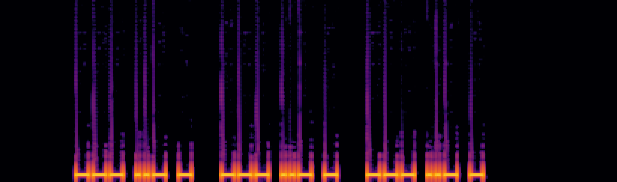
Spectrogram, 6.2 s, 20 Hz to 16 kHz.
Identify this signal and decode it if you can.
Morse code, heard as a keyed tone, about 28 wpm, 700 Hz. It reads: OUT OUT OUT
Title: Top 500 Words Repeated 28wpm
